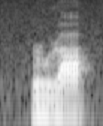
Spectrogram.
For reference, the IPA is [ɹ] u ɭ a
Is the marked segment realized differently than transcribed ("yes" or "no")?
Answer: no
